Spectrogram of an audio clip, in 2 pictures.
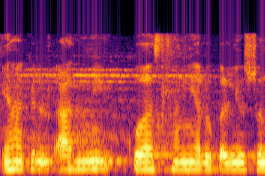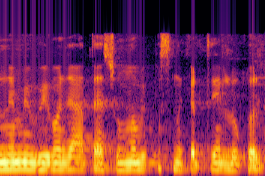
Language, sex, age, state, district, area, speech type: Hindi, male, 18-30, Bihar, Begusarai, rural, spontaneous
